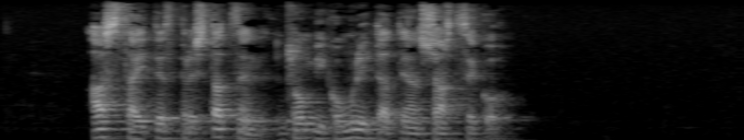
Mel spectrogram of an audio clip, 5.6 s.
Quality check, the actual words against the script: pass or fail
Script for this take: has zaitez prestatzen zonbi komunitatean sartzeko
pass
